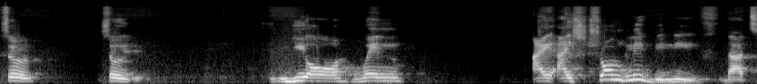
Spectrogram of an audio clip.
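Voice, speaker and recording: A man's voice: medium pitch, a little mellow, recorded from a distance. A man giving a live presentation, quizzing the audience and restarting his sentences as he goes. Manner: interactive, quizzes the crowd, many restarts. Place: large hall with a live audience. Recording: echoey hall, voice from afar, noisy.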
